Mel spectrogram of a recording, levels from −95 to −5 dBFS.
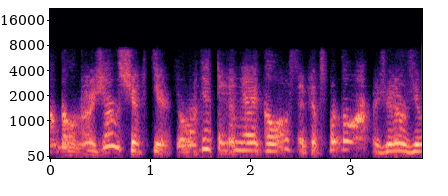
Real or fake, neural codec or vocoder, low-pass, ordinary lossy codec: fake; codec, 44.1 kHz, 0.9 kbps, DAC; 7.2 kHz; Opus, 24 kbps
